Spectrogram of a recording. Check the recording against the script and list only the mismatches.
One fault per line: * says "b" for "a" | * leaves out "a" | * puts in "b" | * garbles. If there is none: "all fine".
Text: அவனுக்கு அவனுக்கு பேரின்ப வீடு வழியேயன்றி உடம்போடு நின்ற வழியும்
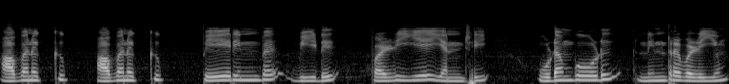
all fine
